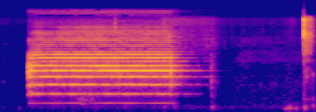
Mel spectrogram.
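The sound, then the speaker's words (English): A trumpet holds the note E, played with the first and second valves pressed: one steady, bright brass tone sustained for nearly two seconds. It stops cleanly and silence follows. “This note is the E. You will press down the first and second vowel. It should sound like this.”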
